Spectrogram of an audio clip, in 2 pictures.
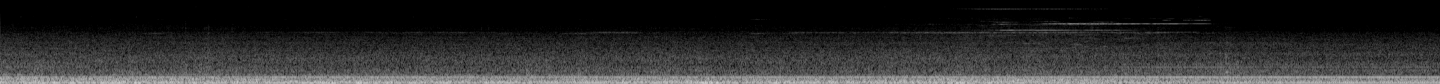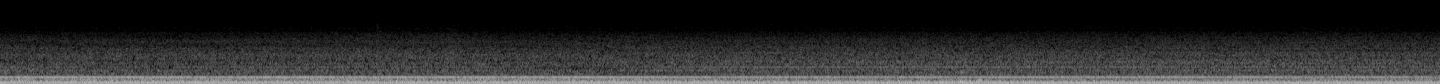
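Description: Inside a JR Kyushu local train car: a steady hum carrying one constant tone. The train's running noise is rougher and uneven for the first dozen seconds or so, then settles to an even hum.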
